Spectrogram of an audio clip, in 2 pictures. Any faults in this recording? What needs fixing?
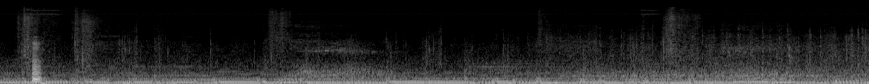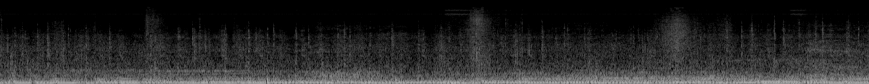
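No faults turn up in this audio, so nothing needs to be fixed.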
